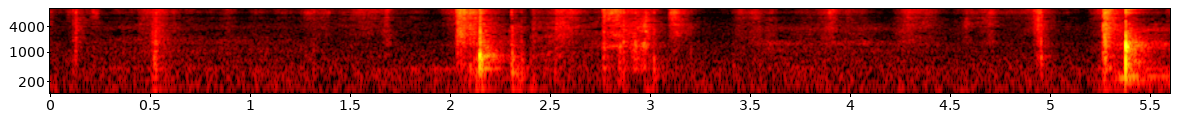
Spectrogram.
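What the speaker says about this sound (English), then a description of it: "That was poor shuffling somehow," A deck of playing cards being shuffled: quiet, close riffles and handling in a few short bursts separated by near silence, with no talking.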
